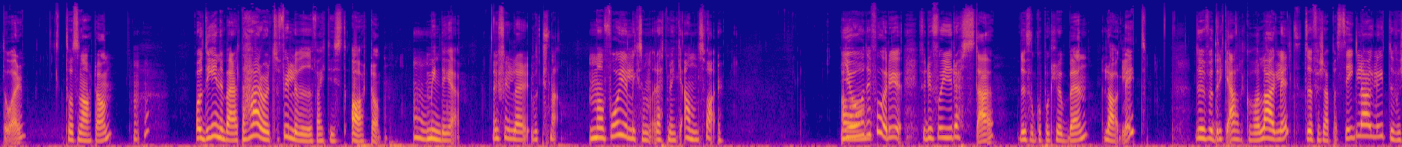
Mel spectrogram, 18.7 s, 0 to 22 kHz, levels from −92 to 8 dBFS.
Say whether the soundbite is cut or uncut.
uncut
